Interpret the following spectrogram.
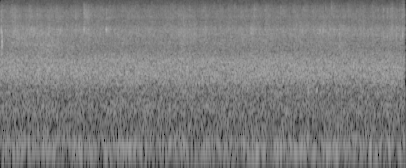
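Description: Steady rain falling, heard as an even background hiss.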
